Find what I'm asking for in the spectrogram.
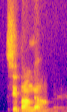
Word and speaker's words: Sitanggang: So, basically, I've had so many people mispronounce my last name. So for every one of you listening, how you pronounce my name is Jonathan Sitanggang.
